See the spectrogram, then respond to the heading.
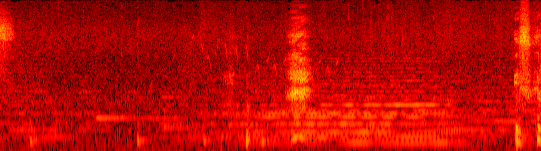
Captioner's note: sighs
